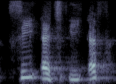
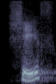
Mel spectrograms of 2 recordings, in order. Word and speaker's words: chef: Chef. C-H-O-I-R, choir. And you have the third word, C-H-E-E-S-E, cheese. How do you pronounce it now? All are starting with C-H, the spelling C-H.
